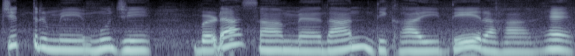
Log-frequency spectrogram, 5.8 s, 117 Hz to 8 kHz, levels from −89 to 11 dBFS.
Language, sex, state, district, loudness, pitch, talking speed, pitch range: Hindi, female, Madhya Pradesh, Katni, -17 LUFS, 185 Hz, 105 wpm, 175-200 Hz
